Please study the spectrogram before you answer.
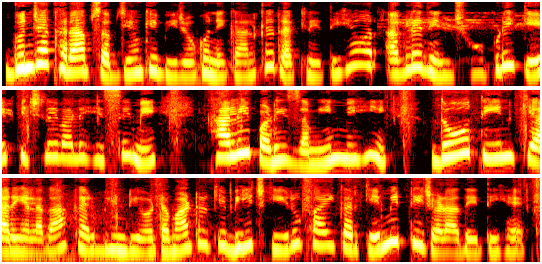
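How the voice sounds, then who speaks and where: Bright-voiced woman narrating, fairly high. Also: moderate pace, rough recording. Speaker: story narrator. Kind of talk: scripted Hindi cartoon story narration.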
